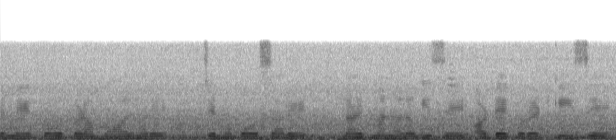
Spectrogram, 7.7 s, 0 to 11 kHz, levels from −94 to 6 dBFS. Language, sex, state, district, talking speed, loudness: Hindi, female, Chhattisgarh, Raipur, 140 wpm, -16 LUFS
